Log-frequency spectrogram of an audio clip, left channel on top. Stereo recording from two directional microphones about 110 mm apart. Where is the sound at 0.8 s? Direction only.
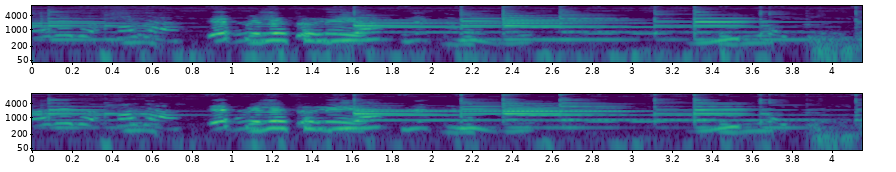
50° left (ahead or behind).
